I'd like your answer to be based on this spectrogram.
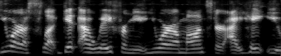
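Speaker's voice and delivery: put-on blubbering, sobbing crying tantrum like a child. Retelling a character's sudden outburst at Christine: imitating Raul screaming and crying. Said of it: "screaming and crying like a little kid".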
